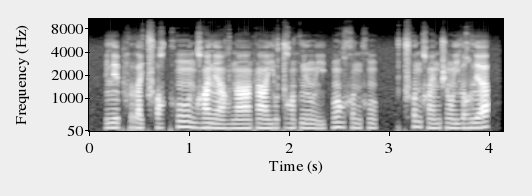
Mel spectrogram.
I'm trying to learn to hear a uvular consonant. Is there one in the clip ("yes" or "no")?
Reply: yes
